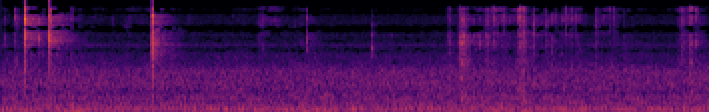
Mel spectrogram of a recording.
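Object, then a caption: Bar soap cubes and small knife blade. A small knife blade scrapes across a solid purple bar soap held in the hand, flicking off the small cubes it has already been cut into. Sharp, bright clicks and scratchy ticks come in an irregular scatter, loudest near the start, over a quiet, steady low hiss.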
